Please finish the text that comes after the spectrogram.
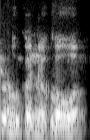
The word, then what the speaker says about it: Puka Nacua: What's how to pronounce his name? Yeah, you said Puka Nacua. You said Puka Nacua.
